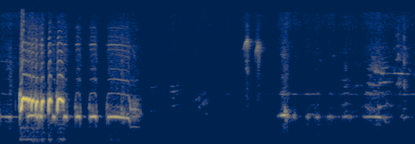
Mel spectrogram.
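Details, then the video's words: A local or Bangkok zebra dove opening with a loud quick burst of stuttered bubbly notes and a drawn-out coo, answered after a pause by soft distant cooing. "Perkutut Lokal & Bangkok Bunyi Saling Bersahutan"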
